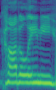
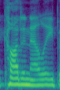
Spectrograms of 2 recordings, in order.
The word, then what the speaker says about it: Cardellini: Happy birthday, Linda Cardellini, who every time I say her name, I say Cardinelli, but this time I read it as I said it.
